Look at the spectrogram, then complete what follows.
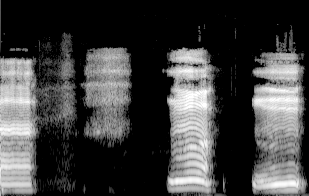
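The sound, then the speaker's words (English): A person imitates a cow, letting out three loud, drawn-out moos with a couple of breathy sounds between them. “You're just doing bovine impressions now.”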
